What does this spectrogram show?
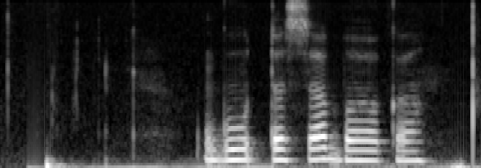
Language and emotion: Russian, sad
